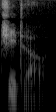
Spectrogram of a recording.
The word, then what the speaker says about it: GDAL: object oriented, so that he always pronounced it geographical object oriented data abstraction library.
